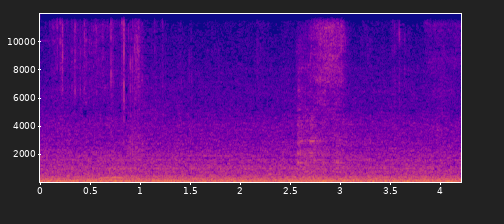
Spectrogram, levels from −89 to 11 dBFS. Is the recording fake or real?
real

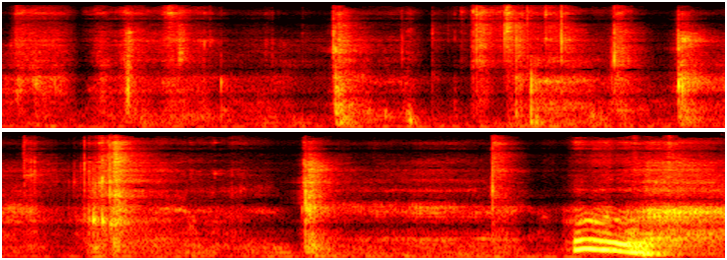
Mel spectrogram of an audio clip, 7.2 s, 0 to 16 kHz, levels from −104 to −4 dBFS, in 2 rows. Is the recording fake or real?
fake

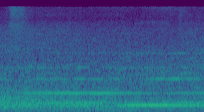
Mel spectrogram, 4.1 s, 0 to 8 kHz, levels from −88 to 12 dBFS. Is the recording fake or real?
fake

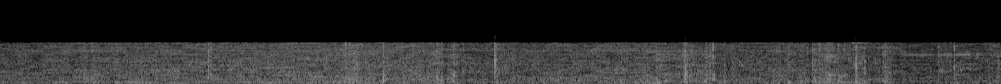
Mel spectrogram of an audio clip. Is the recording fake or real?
fake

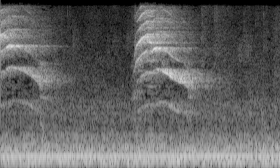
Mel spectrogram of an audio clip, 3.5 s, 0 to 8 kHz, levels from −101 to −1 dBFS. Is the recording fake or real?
real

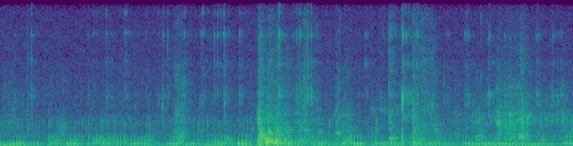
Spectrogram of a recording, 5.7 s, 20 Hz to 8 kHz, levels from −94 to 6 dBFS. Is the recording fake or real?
real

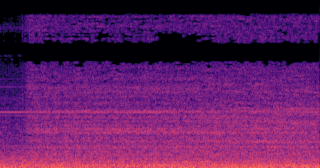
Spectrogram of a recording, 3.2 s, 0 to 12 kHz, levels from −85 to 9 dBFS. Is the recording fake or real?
real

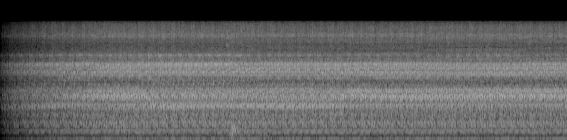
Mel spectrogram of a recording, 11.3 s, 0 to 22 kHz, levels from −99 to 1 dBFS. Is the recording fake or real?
real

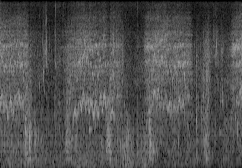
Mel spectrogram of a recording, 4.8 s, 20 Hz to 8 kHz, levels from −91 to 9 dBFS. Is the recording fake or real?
fake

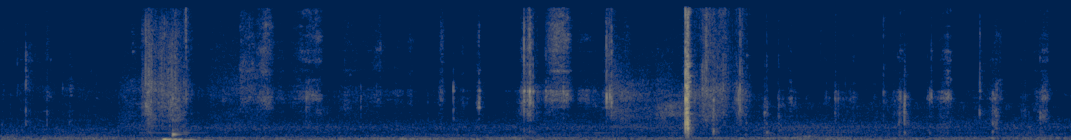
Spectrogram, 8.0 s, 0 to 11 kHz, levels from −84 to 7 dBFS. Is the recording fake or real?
real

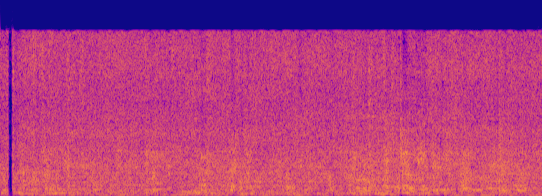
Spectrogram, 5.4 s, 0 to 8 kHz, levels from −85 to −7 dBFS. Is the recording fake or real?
fake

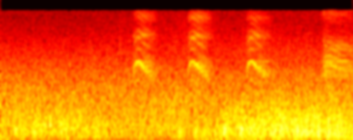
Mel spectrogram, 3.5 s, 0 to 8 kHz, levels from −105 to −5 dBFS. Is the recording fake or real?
real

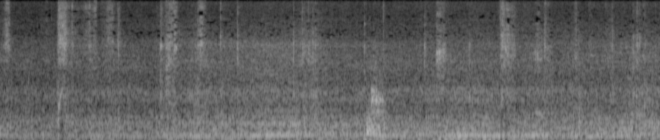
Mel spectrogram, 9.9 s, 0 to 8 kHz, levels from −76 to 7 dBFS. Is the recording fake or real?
real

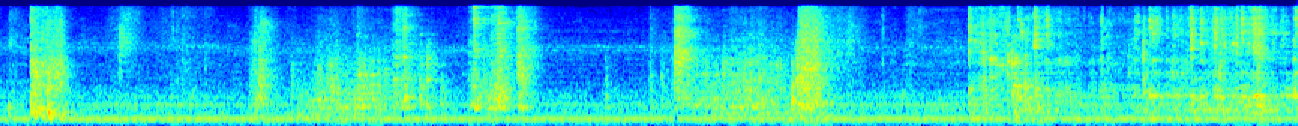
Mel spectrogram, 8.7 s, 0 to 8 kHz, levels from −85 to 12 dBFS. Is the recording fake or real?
fake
